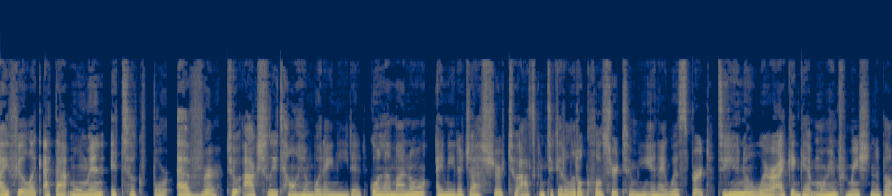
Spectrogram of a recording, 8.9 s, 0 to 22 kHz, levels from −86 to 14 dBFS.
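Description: From the first moment to the last, the speech runs fast and chipmunk-high, a classic wrong sample rate fault. It sounds like audio captured at 32 kHz and played back at 44.1 kHz without conversion, so everything is sped up about 1.38 times and pitched up roughly five and a half semitones.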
